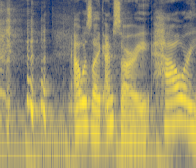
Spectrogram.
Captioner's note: laughs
